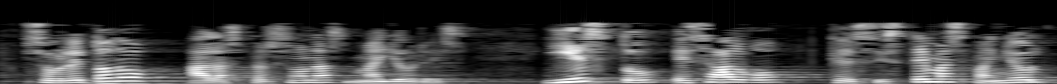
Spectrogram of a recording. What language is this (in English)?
Spanish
